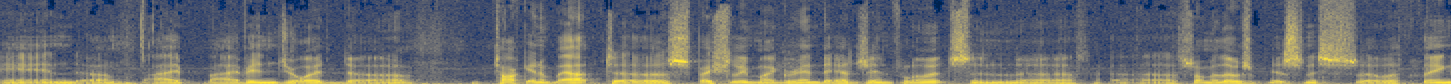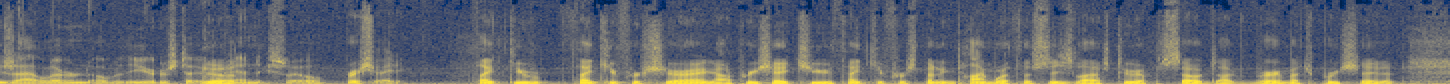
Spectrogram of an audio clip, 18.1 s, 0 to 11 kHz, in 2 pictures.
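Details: Adult man with adductor spasmodic dysphonia, onset around 1999-2000: laryngeal spasms make his vocal folds slam together and not release, so speaking takes more effort; treated with botulinum toxin injections; adductor spasmodic dysphonia.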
